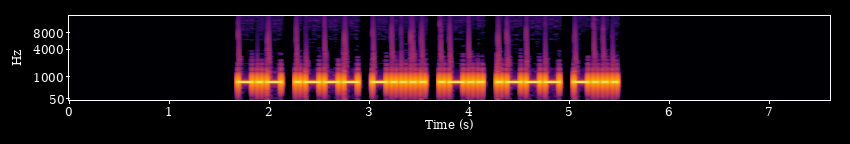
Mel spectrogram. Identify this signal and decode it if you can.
Morse code, heard as a keyed tone, about 25 wpm, 700 Hz. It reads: KJ6LJB
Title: USA Call Signs - 6 Characters - 25wpm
